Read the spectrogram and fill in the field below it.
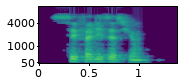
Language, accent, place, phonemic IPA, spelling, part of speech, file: French, France, Lyon, /se.fa.li.za.sjɔ̃/, céphalisation, noun, LL-Q150 (fra)-céphalisation.wav
- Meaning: cephalization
